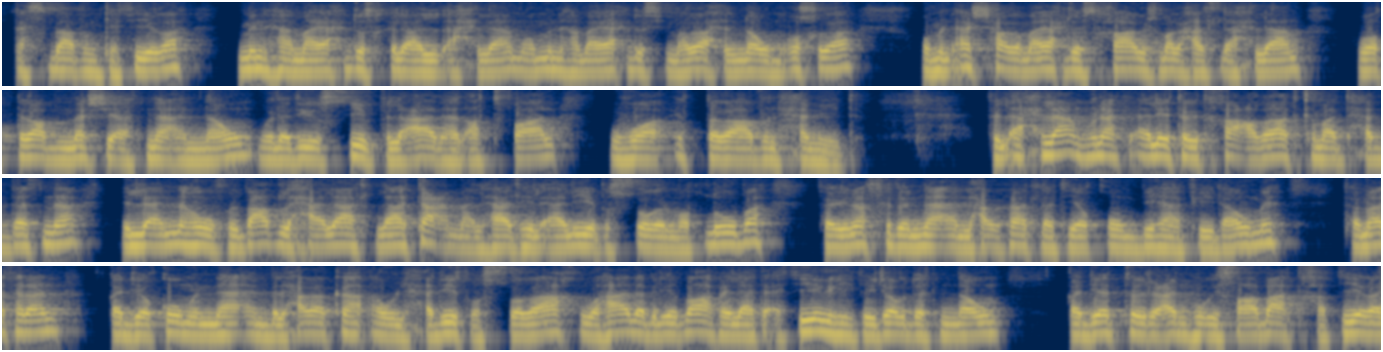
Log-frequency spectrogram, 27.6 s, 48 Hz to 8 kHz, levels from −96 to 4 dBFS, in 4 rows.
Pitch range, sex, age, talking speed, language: 115-130 Hz, male, 40-59, 175 wpm, Arabic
